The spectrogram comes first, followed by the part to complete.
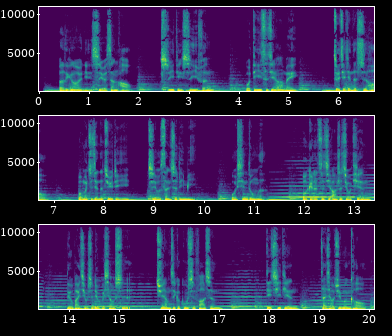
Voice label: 男 台湾广告片

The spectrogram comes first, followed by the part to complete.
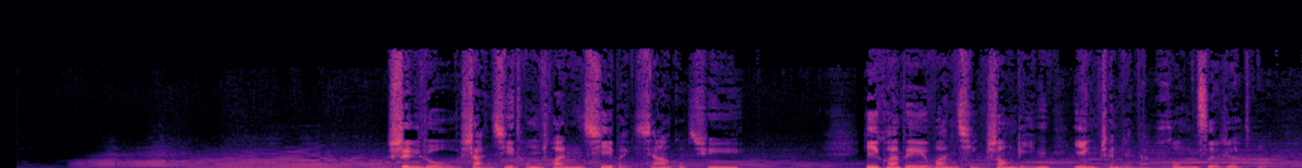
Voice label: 男 纪录片 红色革命根据地 深情讲解; 稳重磁性; 深情感人

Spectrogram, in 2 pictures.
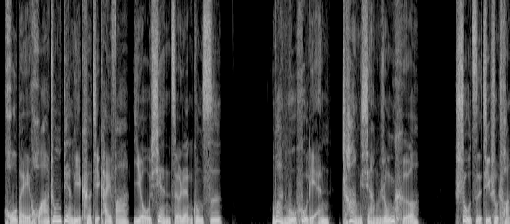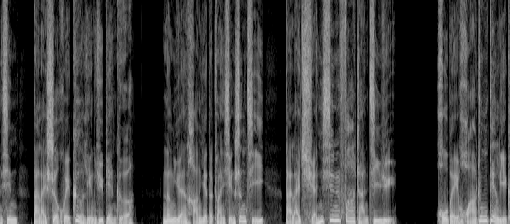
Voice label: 男 企业宣传 大气磁性; 高端质感 大气浑厚

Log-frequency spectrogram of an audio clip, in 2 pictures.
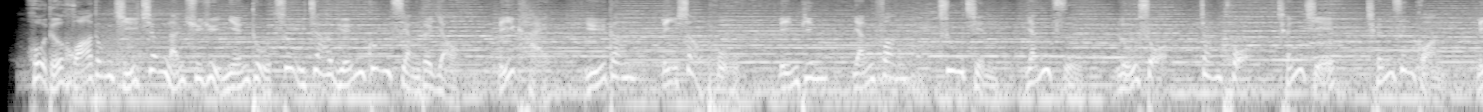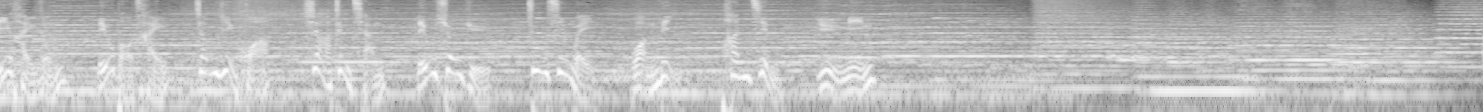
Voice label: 男 大气颁奖 获得颁奖的是 大气豪迈; 厚重磁性 大气浑厚; 男135-大气颁奖【获得颁奖的是 大气豪迈】

